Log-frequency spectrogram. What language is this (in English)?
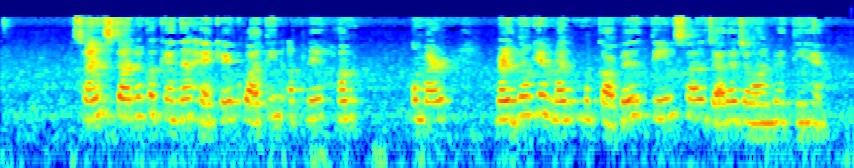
Urdu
